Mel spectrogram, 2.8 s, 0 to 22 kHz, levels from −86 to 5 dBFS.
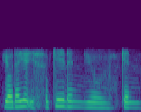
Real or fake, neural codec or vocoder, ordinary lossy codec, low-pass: real; none; none; 3.6 kHz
